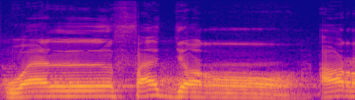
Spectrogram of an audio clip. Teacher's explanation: terus ro-nya nggak boleh takrir berlebih, ya. Nggak boleh gini, wal fajr.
